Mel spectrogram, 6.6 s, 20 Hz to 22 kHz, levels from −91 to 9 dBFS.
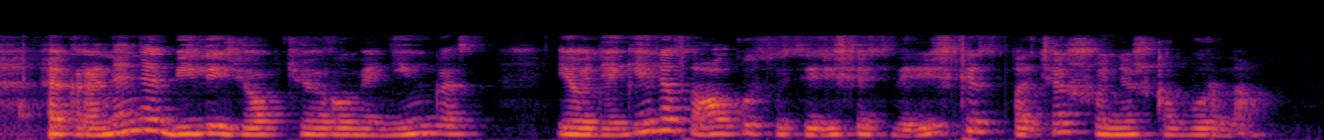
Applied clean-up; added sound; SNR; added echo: neural separator model SepFormer DNS4.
